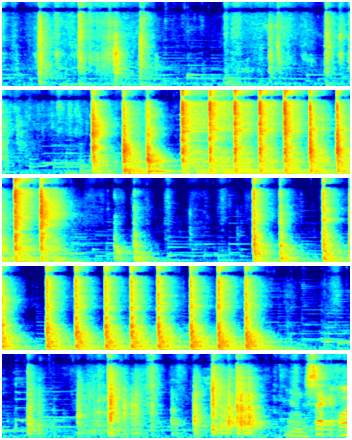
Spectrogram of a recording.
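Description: A hammer drives nails into garage siding in two long bursts of rapid, sharp, ringing blows, close and loud, with quieter scattered taps and knocks between them.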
